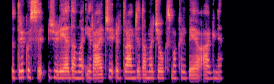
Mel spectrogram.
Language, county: Lithuanian, Vilnius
